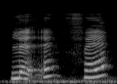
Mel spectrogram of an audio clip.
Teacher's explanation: Hãy đọc đúng thanh ngã ở tiếng lễ. Chú ý đọc kết thúc tiếng phép, môi khép kín.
